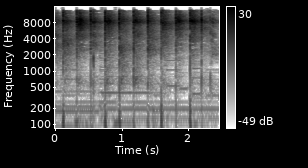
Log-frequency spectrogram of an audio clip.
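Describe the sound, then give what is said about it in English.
A single person claps hands in a steady, quick rhythm as a round of applause celebrating a first anniversary, about ten sharp, crisp claps over a couple of seconds, with no one talking. “And just one time for the one time, I feel led to just go ahead and give that a round clap of applause.”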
